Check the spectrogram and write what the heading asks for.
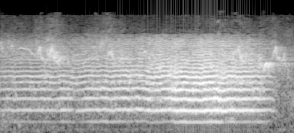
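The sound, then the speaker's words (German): A mosquito in Berlin whines steadily for about two seconds, a thin, high-pitched buzz that swells slightly louder midway and then fades, with no one speaking. “So viel Anstand erwarte ich, wenn schon nicht von den Berlinern selbst, dann auch wenigstens von den Mücken.”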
